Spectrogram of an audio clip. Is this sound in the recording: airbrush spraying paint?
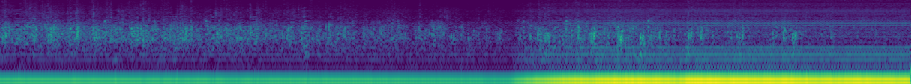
no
